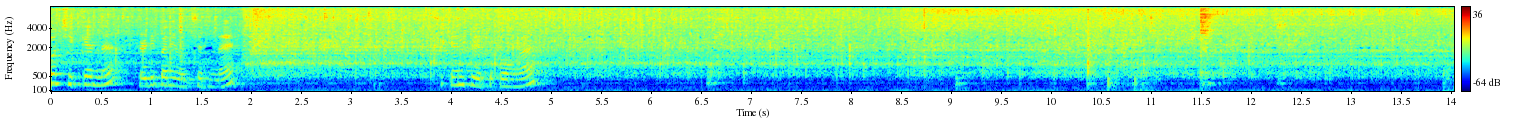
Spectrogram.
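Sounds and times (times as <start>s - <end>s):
chicken sizzling in oil: 0.0s - 14.0s
spatula clinking against pot: 11.5s - 11.8s.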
